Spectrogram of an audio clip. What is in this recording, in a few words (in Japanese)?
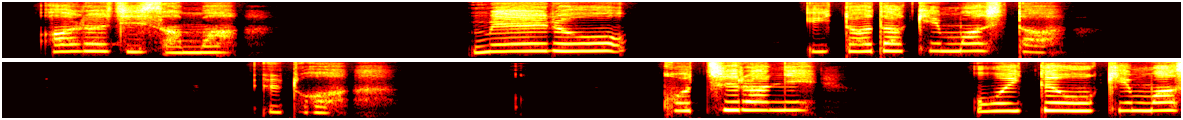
メール着信, システムボイス; ベル・カールステッド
